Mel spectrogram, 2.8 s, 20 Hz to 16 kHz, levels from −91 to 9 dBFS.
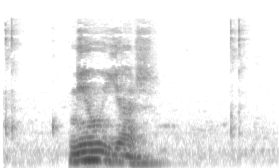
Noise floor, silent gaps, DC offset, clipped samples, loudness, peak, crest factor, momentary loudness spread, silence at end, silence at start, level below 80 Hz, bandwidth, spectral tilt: -68 dBFS; none; under 0.1%; under 0.1%; -29 LUFS; -14 dBFS; 20 dB; 26 LU; 1.2 s; 0.7 s; -60 dBFS; 11.5 kHz; -6.5 dB/octave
